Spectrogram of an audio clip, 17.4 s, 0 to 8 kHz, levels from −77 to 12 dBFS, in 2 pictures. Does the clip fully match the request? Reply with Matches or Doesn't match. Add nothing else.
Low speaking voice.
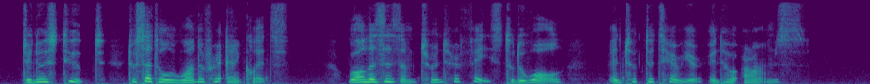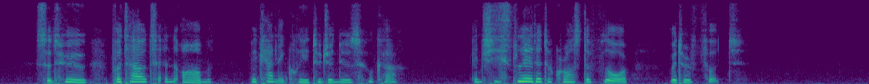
Doesn't match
